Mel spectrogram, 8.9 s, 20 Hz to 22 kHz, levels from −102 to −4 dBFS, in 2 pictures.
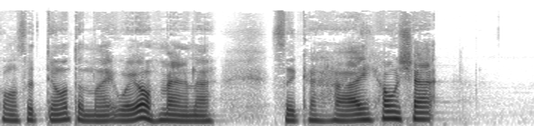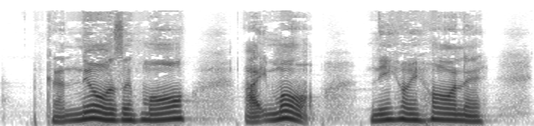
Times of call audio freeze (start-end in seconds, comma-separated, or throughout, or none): none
